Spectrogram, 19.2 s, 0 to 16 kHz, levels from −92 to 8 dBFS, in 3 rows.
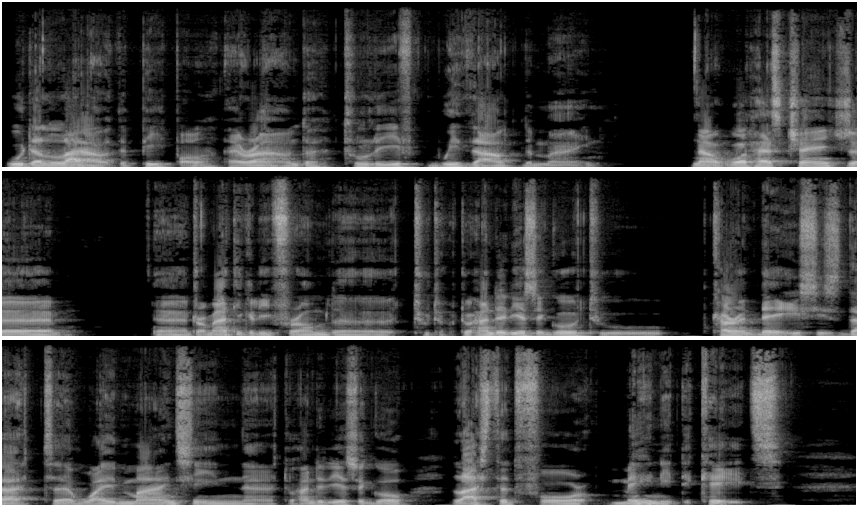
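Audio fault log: Nothing stood out on listening to this speech recording.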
